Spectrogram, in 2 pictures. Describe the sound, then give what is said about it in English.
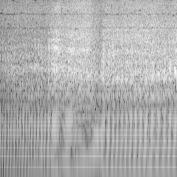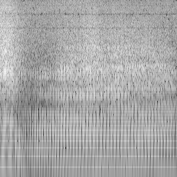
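A loud motorcycle with no muffler revs up and down in Thailand, its raw, rattling roar rising in pitch, dropping briefly, then climbing again with no one speaking. “Guys, do you also like to ride a motorcycle without a muffler?”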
